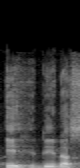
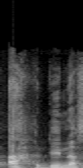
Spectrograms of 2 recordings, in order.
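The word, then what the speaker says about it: اهدنا: Contoh umpamanya, kita baca ihdinas siratal mustaqim, kan gitu. Kita baca ahdinas siratal mustaqim. Harusnya di kasrah, kita fathah pula tuh. Harusnya ihdinas siratal, kita katakan ahdinas siratal.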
